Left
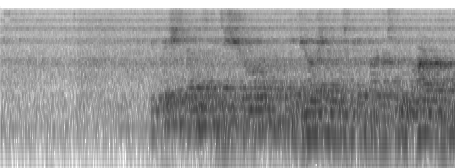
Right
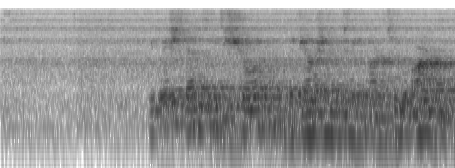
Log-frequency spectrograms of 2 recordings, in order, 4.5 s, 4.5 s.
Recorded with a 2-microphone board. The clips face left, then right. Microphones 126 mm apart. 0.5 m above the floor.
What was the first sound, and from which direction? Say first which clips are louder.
A man speaking: right 3 dB; 50° right (ahead or behind).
